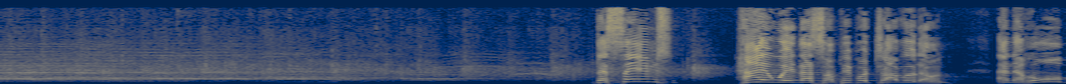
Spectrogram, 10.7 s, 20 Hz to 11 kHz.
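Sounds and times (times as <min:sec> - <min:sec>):
congregation applause: 0:00.0 - 0:06.0
speech: 0:05.9 - 0:10.6.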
